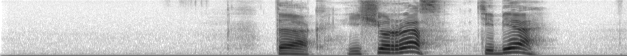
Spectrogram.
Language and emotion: Russian, angry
